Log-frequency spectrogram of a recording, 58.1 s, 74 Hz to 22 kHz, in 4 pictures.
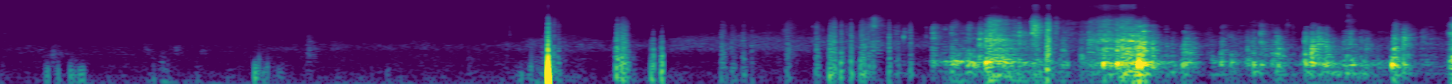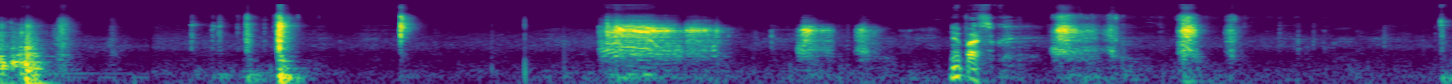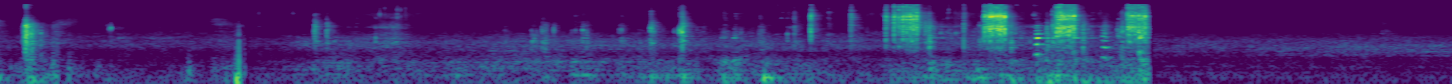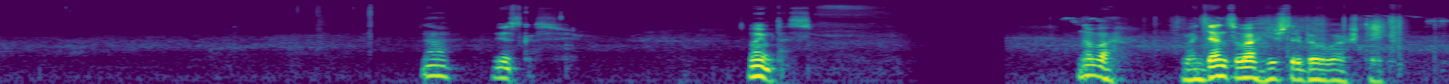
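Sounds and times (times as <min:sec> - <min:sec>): ratchet wrench clicking: 0:37.8 - 0:40.6.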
